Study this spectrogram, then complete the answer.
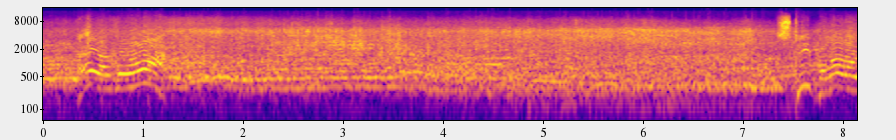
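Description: A field of race cars roars away together at the start of a 100-lap race at Stockton 99 Speedway, a loud, dense, sustained wall of engine noise with a voice briefly heard at the beginning and end.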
